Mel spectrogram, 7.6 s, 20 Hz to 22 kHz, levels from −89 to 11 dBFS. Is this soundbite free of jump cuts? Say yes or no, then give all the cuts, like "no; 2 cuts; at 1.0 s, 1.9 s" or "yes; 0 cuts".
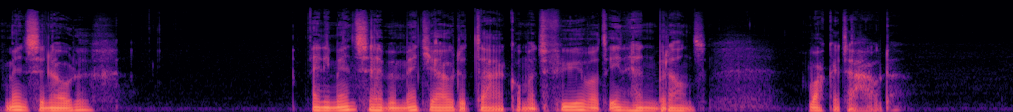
yes; 0 cuts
